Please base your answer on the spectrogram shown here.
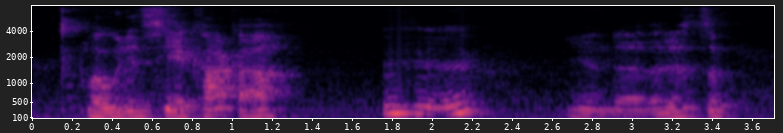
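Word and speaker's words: kākā: But we did see a kaka. Mm-hmm. And that is the proper pronunciation.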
